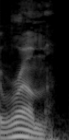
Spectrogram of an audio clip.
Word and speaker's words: room: Finally, so somebody who says room right, by the way, room. That is the right. – I blame it on my Canadian heritage. – That is the right way to say it.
